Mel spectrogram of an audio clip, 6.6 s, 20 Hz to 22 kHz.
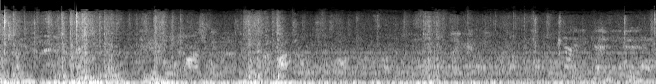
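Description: Cabin noise on the lower deck of an Alexander Dennis Enviro500EV battery-electric double-decker bus in motion: a steady low rumble from the road and drivetrain, with passengers' voices over it.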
